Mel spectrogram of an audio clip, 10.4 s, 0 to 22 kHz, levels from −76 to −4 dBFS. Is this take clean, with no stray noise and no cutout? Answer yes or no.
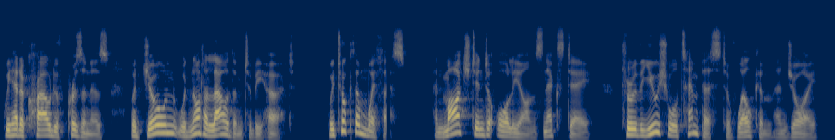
no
